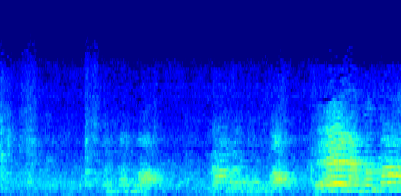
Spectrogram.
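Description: Baby macaques squealing: a run of short, high-pitched calls that grow louder, with the longest and loudest near the end.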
